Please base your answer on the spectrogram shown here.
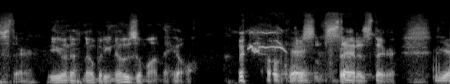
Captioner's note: laughing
